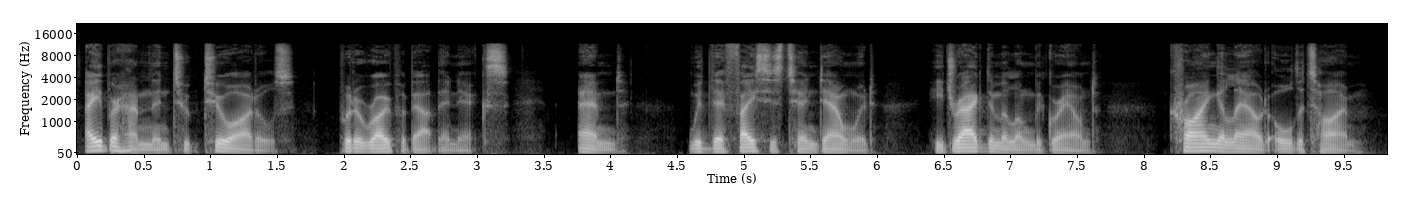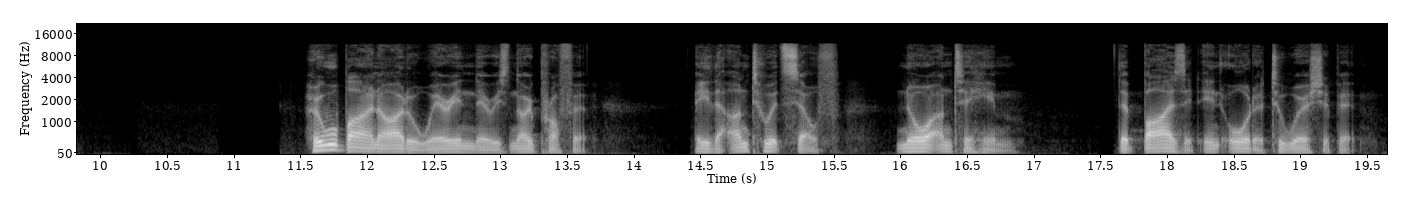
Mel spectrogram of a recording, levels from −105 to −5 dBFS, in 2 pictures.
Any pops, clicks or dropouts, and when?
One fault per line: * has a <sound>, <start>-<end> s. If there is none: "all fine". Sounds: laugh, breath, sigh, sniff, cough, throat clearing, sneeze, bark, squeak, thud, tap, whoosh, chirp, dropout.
all fine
